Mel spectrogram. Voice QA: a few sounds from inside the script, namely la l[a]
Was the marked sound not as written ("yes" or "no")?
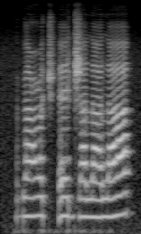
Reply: no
